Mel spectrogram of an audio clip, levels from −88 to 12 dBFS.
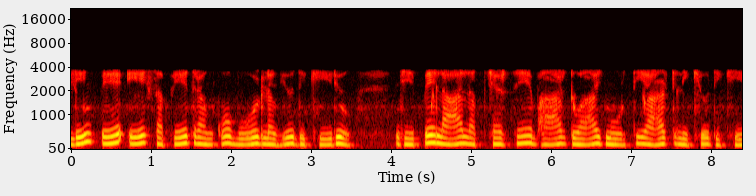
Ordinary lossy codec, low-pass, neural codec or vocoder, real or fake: none; 3.6 kHz; none; real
